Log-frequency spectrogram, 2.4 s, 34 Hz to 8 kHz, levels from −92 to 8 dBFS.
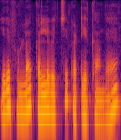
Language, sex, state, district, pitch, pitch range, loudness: Tamil, male, Tamil Nadu, Nilgiris, 100 Hz, 90-110 Hz, -19 LUFS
